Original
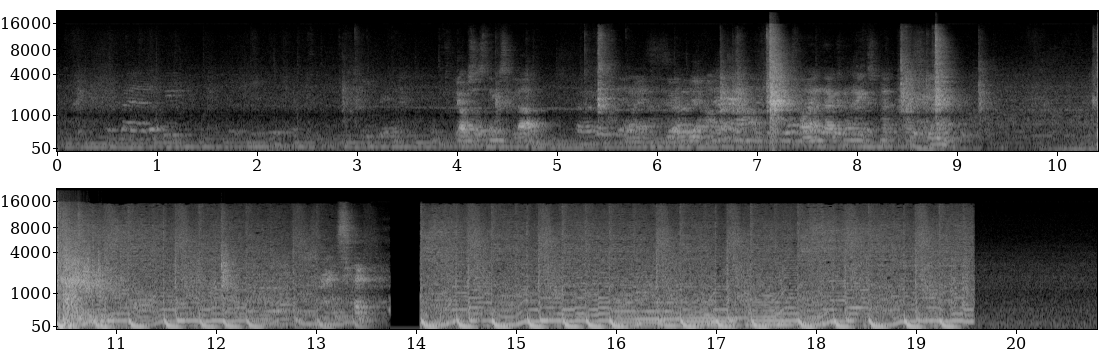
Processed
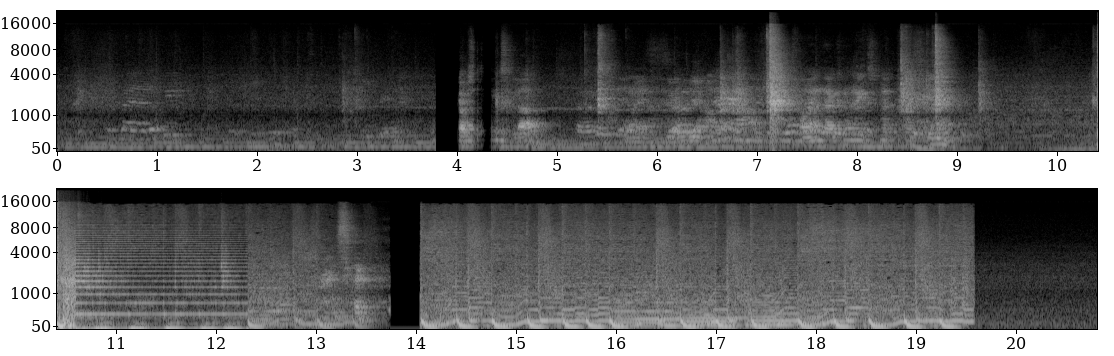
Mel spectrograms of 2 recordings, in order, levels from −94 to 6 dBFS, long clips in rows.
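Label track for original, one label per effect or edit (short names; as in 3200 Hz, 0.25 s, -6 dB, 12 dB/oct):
3.790000	4.450000	gate -38 dBFS, range -55 dB
10.600000	12.330000	robotiser 322 Hz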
